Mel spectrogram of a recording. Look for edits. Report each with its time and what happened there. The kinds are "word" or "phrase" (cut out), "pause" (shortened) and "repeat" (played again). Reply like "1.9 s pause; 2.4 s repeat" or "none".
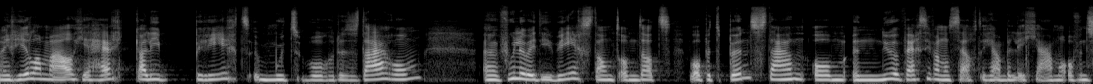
none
